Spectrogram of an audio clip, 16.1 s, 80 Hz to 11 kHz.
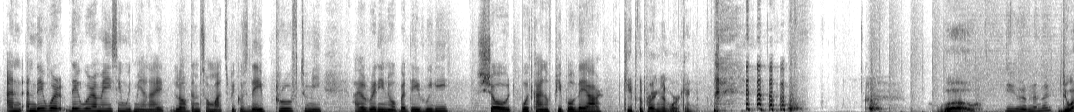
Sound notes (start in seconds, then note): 10.7 Penelope laughs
